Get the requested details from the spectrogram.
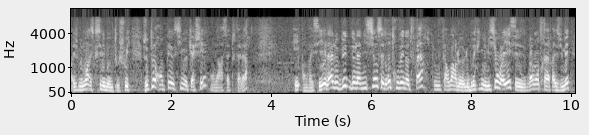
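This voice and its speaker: A male video game show host on TV laughs often and chats eagerly with many fillers while he plays. His slightly high voice is mellow, with a little hiss or hum in the dull broadcast audio, where faint music plays.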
